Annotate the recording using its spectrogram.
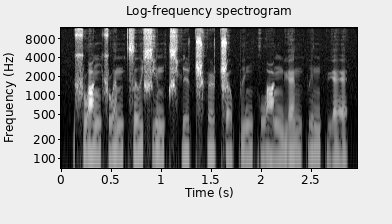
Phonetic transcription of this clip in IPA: ʂ w ɑ˥˨ ŋ ʂ w ə˦ n t͡s ɹ̩˦ ɕ i˥˨ n t͡ɕʰ i˨˩ ʈ͡ʂʰ ɻ̩˨˦ ʈ͡ʂ ɤ˥˨ p i˦ ŋ k w ɑ˨˦ ŋ ɥ ɛ˨˦ n p i˥˨ n p ɥ ɛ˨˩

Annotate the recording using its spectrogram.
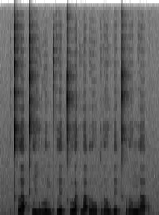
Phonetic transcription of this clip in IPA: kʰ l a˥˩ ʔ kʰ l iː˦˥ w l u˨˩ n pʰ l e˥˩ ʔ kʰ l u˥˩ a̯ k w a˦˥ ʔ l oː˩˦ p r ɤː˦˥ w ʔ e˨˩ ʔ kʰ r ɤː˧ ŋ l a˨˩ ʔ

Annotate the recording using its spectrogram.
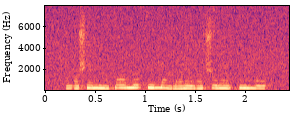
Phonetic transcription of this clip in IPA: w ɔ˧ ʃ ɛ̃˦ m ĩ˧ ɡ͡b ɔ˦ m o˦ k ũ˦ m ɔ̃˦˨ ɡ͡b ɔ̃˨˦ ɾ ɛ˦˨ w ɔ̃˧ ʃ o˦ ɾ ɛ̃˧ k ĩ˦ m o˦

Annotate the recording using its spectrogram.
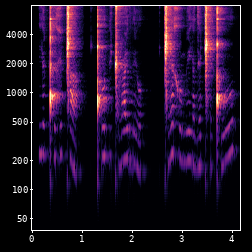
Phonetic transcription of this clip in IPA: j ɪ ǃʰ ɪ x i ǁ a | ǃʰ o pʲ o ɡ͡ǁ u ʕ i r i ʊ̯ | ɡ͡ǁ ɛ x u m i j ɛ d e ǁʰ ɪ ǃʰ u

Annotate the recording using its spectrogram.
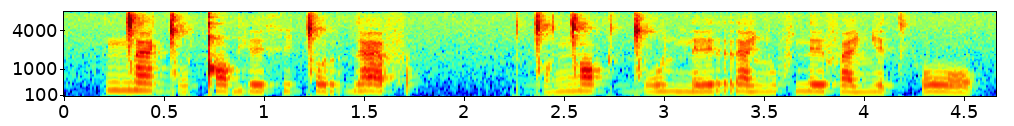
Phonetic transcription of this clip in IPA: ŋ͡ǀ æ ɡ͡ǀ o ǃ ɒ b j e x i ǀ o r d æ f | ɡ͡ǀ ɒ ŋ͡ǀ ɒ k ɡ͡ǀ o ʎ n e r æ ʎ u f n e f æ ʎ e t͡sʼ o

